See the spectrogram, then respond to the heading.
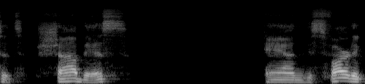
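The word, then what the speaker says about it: Shabbos: ashkanazi je pronounce it shabis and and the saric pronunciation is Shabbat also notice that the emphasis is in different places ashkenazic it's always on the penultimate shabus right shab shabus yeah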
